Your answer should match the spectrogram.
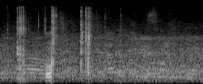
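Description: A lightweight plastic Nokia 8110 feature phone dropped onto a hard floor: a few sharp knocks as it lands and bounces, the loudest about half a second in, over crowd chatter.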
